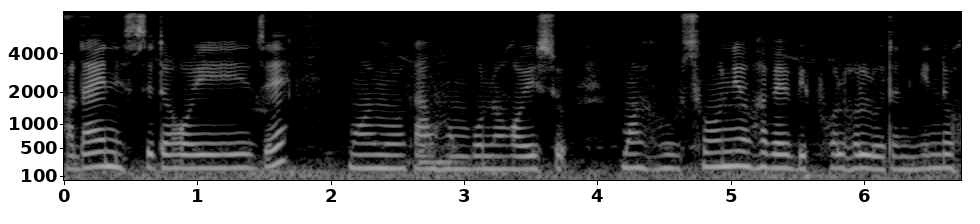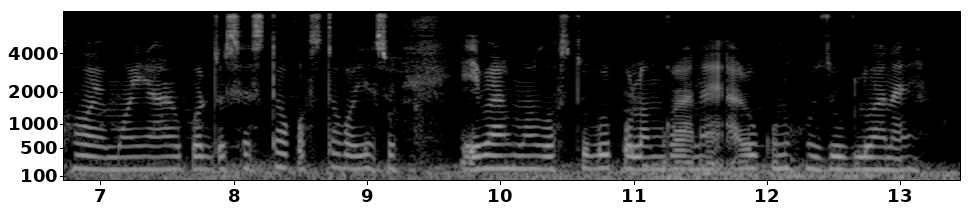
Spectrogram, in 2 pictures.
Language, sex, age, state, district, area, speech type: Assamese, female, 30-45, Assam, Sivasagar, rural, read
